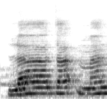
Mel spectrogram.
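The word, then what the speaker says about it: لا تأمنا: Salah satu contoh misalnya pada kalimat la ta'manna. Cara pengucapannya seperti itu dengan cara dimonyongkan.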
